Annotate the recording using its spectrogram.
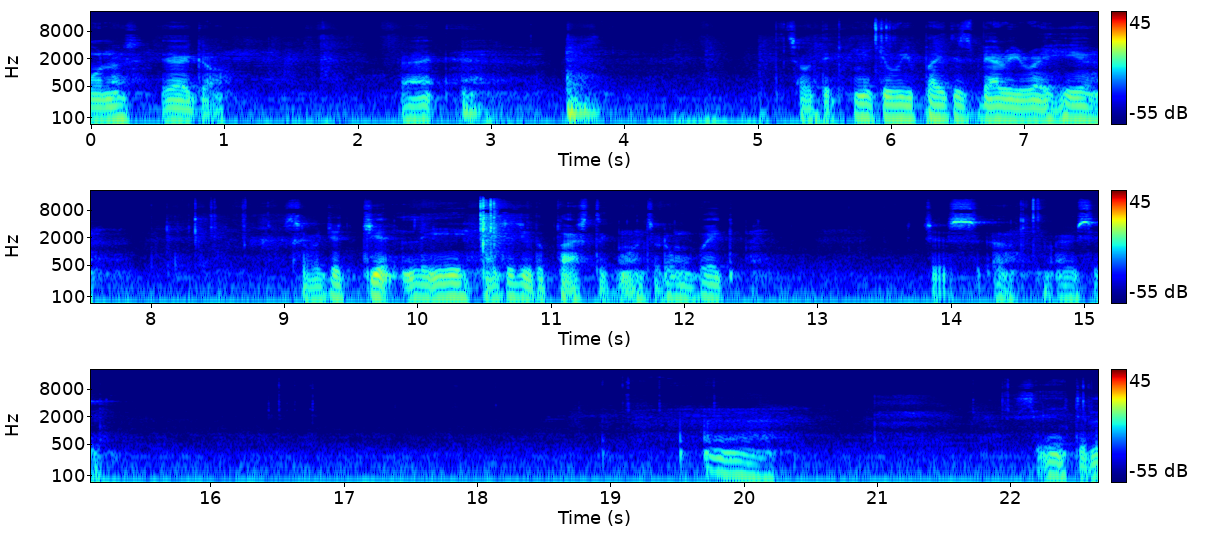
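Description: Plastic parts of a small remote click and snap.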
